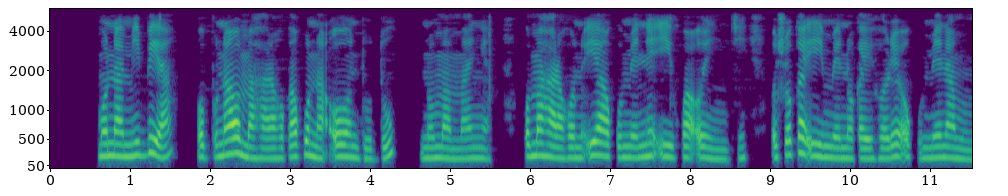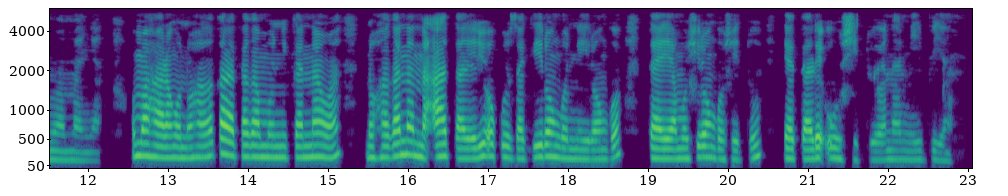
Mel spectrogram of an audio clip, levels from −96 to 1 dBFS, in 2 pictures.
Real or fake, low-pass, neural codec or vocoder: real; 5.4 kHz; none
